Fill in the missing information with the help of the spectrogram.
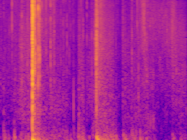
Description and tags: branch break snap crunch nice
crunch, break, snap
